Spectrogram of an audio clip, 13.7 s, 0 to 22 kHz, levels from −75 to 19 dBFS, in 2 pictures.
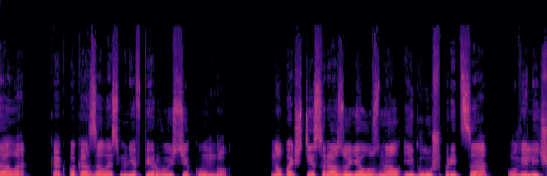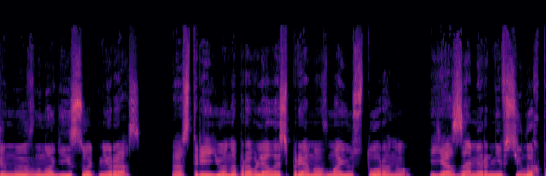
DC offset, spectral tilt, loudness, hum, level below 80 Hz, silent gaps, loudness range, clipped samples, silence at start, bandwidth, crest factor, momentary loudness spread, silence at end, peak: under 0.1%; -5.5 dB/octave; -19 LUFS; none; -54 dBFS; none; 2 LU; under 0.1%; 0 s; 19 kHz; 12 dB; 8 LU; 0 s; -6 dBFS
